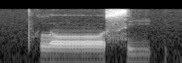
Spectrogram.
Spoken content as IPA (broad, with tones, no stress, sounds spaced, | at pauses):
pʰ l ɔː˧ s i˥˩ ʔ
